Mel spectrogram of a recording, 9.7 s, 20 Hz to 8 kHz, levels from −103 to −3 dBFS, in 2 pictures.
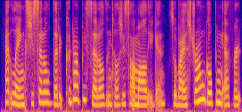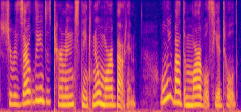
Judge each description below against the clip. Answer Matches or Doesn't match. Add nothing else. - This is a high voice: Matches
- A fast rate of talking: Matches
